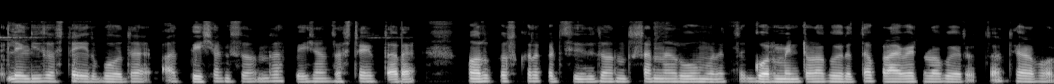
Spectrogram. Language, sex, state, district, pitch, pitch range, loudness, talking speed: Kannada, male, Karnataka, Dharwad, 135 Hz, 130-140 Hz, -18 LUFS, 110 wpm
